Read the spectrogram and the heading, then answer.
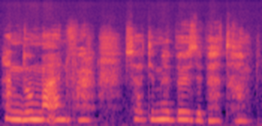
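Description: Sick woman patient, very breathy, half-whispered, higher pitch, dazed, apologetic, 1950s radio drama. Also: fairly even intonation, normal speed, warm tone. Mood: drowsy, apologetic.

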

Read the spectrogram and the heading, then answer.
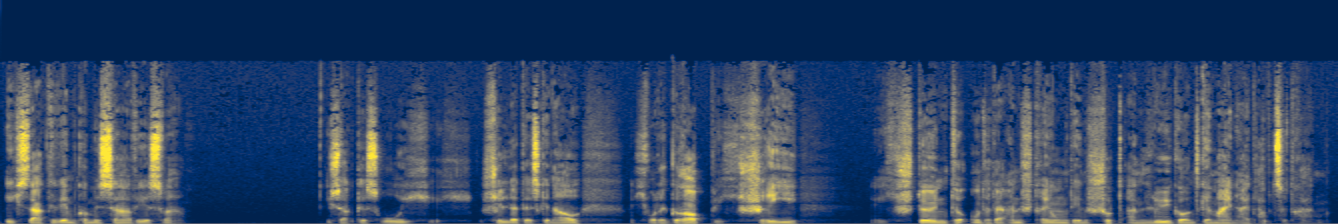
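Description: A man's voice: extremely low pitch, measured pace. An actor playing an agitated man accused of murder in a German radio crime drama, stammering and indignant as he insists on his innocence. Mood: bitter narrating. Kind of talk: German radio crime drama acting and first-person narration. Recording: vintage radio play recording.

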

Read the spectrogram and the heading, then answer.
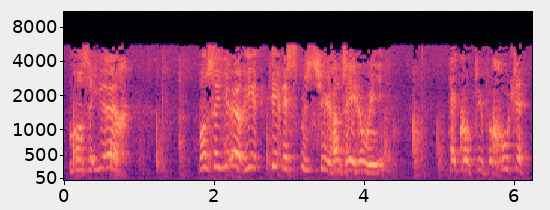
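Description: An older man acting in a radio drama as a devoted, deferential old family servant, halting and flustered. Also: sits high, expressive. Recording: dull, noisy old radio recording.

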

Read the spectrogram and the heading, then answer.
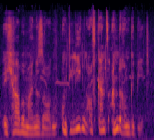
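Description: A woman's voice: sits low, animated, brisk, darkish tone, slightly rough. A woman acting a practical country parson's wife in a German radio drama, chatty, matter-of-fact and wry. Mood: wry, fussing. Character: brisk, practical country parson's wife fussing over household.

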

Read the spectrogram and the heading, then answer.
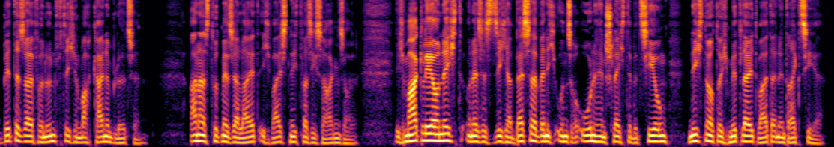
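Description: A man acts a brisk male playwright in a radio play, reading out his letters. The voice sits at a medium pitch in a very dry studio, matter-of-fact with an ironic edge. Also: no echo, natural voice. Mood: impatient, then awkward, cool. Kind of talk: radio drama letter monologue.

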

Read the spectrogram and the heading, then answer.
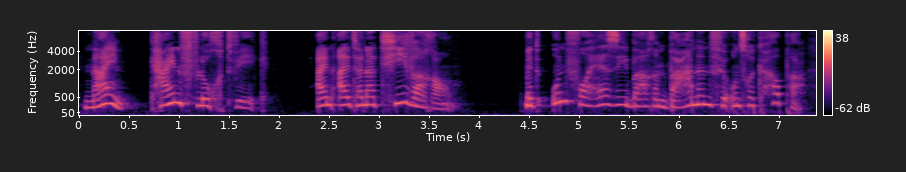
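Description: An actress playing a resolute visionary woman mathematician in a literary radio drama, speaking in a measured, deliberate way. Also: a little high, lively intonation.

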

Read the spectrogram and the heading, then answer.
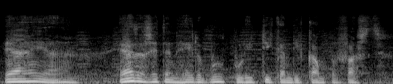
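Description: Guy acting as a laid-back journalist, low-ish voice, wry and persuasive, soft music under it. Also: normal speed, lightly acted. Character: worldly, wry male journalist. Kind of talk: radio play acting.

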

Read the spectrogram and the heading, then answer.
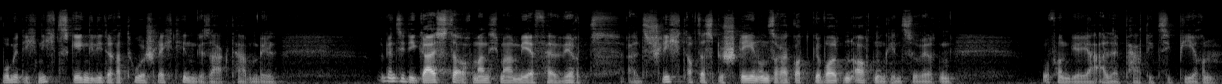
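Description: An actor playing a pedantic, pompous envoy who loves order, in a period radio drama, fussy and condescending with a husky voice. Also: male voice, sits low, expressive, fairly quick, a bit bright, heavily acted.

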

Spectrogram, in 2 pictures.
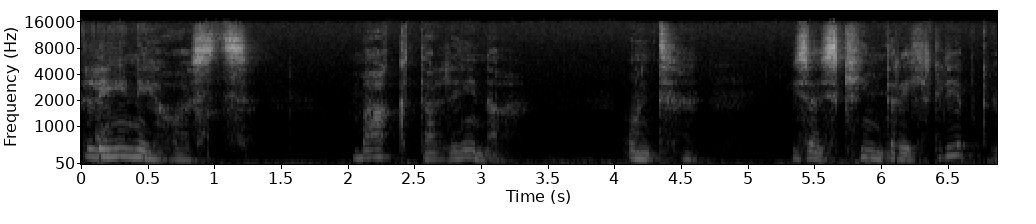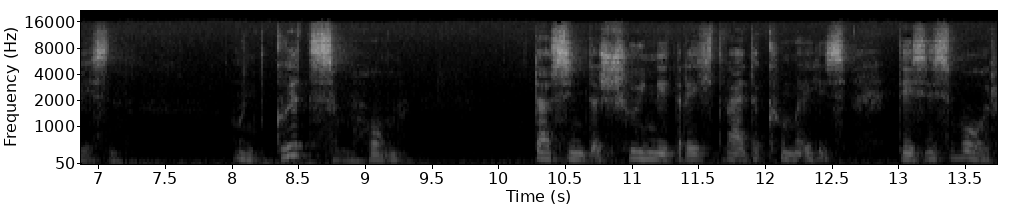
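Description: A woman playing a dying, middle-aged peasant mother in a radio play, humble and sorrowful, speaking halting Bavarian dialect in a weak voice. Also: low-pitched, expressive, dark tone, heavily acted. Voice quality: husky, weak. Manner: halting, deferential.

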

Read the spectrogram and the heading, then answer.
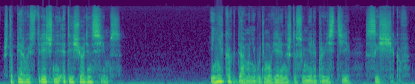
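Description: Man reading as an anxious fugitive wife, haunted, hushed, brooding, low pitch, audio drama. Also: slightly rough.

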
